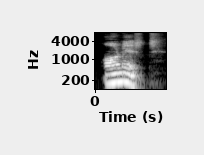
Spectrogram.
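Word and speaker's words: honest: অনেস্ট, এখানে কিন্তু এইচ এর উচ্চারণ হনেস্ট না, অনেস্ট।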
